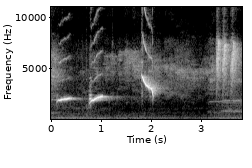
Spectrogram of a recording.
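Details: Greater green leafbird singing loudly to prompt other birds to sing: two clear rising whistles, a sharply falling slurred note, then soft high chattering.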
